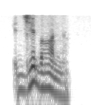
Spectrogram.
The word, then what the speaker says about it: Djebrane: Alors, votre nom, c'est Djebran.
